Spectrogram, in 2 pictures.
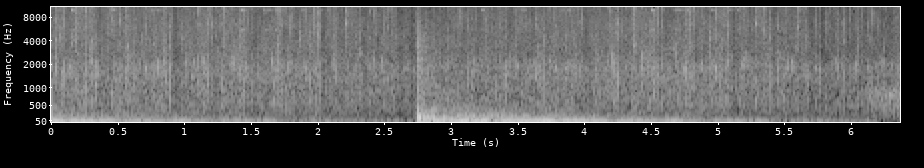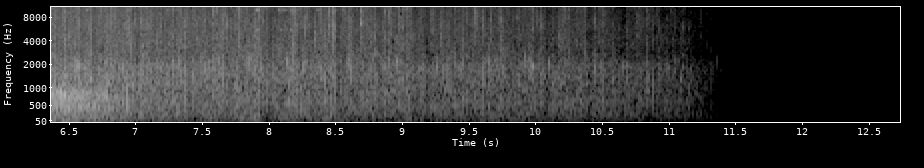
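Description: Booming cinematic impact hits closing the soundtrack music: a second heavy hit lands about three seconds in, and its deep rumbling tail fades out to silence by about eleven seconds.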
